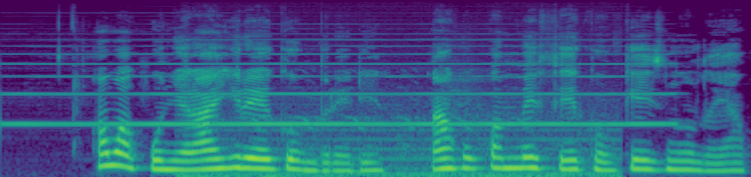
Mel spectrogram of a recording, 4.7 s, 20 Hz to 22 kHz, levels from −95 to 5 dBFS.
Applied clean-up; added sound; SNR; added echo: none; Bowed string instrument + Gull, seagull; 13 dB; none.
